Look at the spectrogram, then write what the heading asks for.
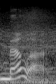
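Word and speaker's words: Mela: power it it is and atop it is Mella the boss of Team Stars fire crew oh now we know how to pronounce it it's obviously tough it's easy to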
